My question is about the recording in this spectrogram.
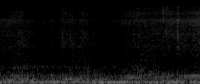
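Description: Faint, steady outdoor background noise with a low hum underneath and no distinct event.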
